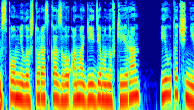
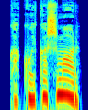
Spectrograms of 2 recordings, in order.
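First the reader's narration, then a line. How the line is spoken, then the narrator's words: Breathless. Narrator (Russian): выдохнула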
